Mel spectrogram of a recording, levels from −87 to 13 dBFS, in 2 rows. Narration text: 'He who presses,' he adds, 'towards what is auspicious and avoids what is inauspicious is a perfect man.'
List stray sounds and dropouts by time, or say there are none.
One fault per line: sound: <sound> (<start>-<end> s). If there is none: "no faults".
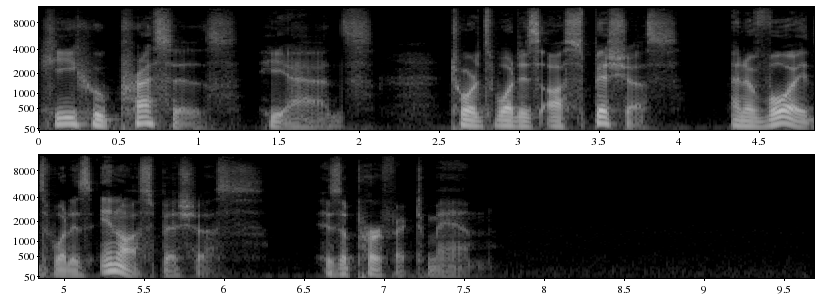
no faults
